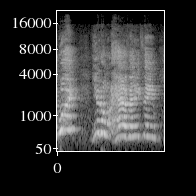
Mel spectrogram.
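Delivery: very high, loud mock outrage; shocked disbelief. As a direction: squawk it in hammed-up disbelief. Engineers learn nothing exists.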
